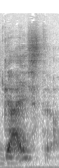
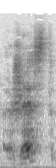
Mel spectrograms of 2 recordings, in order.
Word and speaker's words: Geist: maintenant vous savez aussi pourquoi je dis guys prononciation allemande au lieu de dire geste puisqu'en français en direct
